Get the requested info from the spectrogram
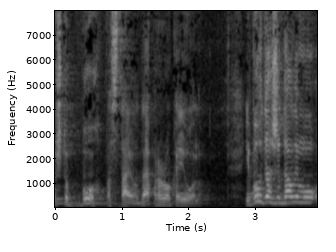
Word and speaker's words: Иону: Я специально сделал ударение, пророка Иону, проповедника.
